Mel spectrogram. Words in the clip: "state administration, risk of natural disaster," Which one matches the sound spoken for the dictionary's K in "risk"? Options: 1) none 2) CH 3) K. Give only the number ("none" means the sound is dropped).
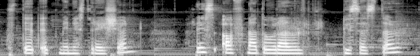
1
